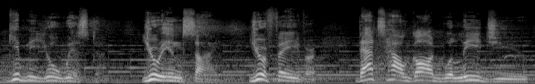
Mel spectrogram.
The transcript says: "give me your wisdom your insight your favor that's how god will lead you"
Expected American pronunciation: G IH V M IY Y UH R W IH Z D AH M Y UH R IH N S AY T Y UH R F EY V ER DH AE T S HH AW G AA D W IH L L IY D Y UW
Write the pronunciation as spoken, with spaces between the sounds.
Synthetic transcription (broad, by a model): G IH V M IY Y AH R W IH Z D AH M Y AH R IH N S AY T Y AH R F EY V ER DH AE T S HH AW G AA D W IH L L IY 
